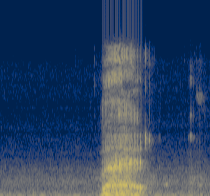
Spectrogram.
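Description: A man's short throaty vocal sound, about half a second long, about a second in, between stretches of near quiet.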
